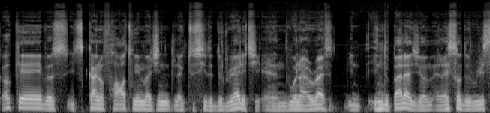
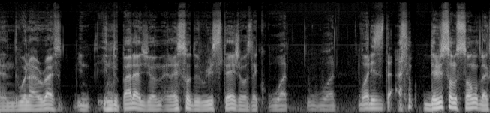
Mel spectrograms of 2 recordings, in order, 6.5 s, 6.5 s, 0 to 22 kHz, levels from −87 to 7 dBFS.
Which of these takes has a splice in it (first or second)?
second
